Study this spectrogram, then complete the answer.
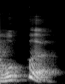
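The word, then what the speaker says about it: opy: participam sempre da op embora a gente escreva aqui opi que é a casa de reza a pronúncia correta é opan Principalmente as crianças pois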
